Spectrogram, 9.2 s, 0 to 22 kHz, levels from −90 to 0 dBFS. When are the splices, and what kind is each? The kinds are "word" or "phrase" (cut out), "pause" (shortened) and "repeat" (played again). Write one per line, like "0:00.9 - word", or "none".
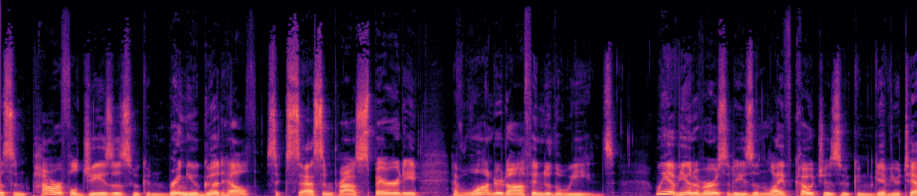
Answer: none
